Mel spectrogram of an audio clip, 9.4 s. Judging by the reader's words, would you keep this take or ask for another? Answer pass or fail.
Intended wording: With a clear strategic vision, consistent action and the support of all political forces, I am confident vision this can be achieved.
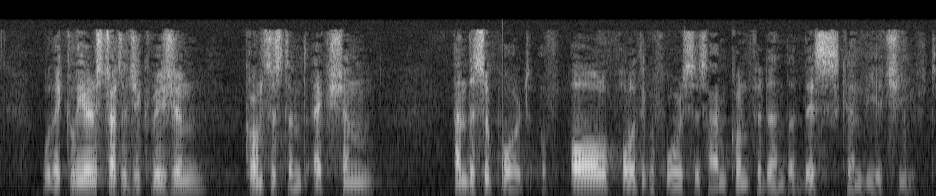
fail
